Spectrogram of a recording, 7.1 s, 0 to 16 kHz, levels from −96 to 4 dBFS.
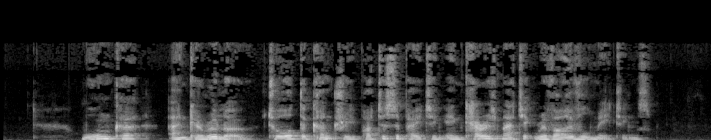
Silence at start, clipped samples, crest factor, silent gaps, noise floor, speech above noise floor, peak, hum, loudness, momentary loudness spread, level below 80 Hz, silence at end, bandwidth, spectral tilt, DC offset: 0.8 s; under 0.1%; 16 dB; none; -67 dBFS; 47 dB; -4 dBFS; none; -21 LUFS; 12 LU; -52 dBFS; 0.65 s; 11.5 kHz; -6 dB/octave; under 0.1%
